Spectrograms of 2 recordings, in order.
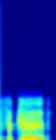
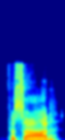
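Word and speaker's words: façade: you know what I mean when I say ficade facade yeah even I would look at that say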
